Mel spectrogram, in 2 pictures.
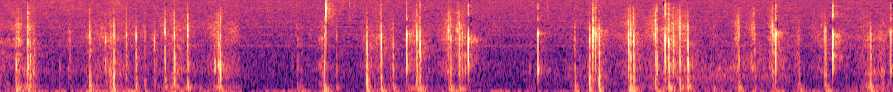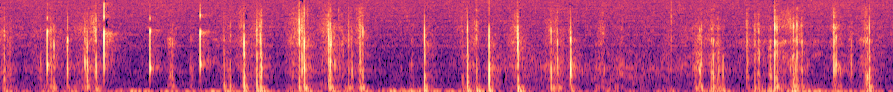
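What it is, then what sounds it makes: Silicone scalp massager brush. Fingertips scratch and rub across the soft silicone bristles of a small handheld pink plastic scalp massager brush held near the microphone. The result is a quiet, steady stream of short, dry crackling and crunchy scratches with a bassy low end and faint bright edges.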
